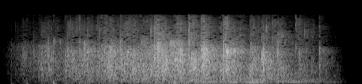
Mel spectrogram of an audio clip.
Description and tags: In this sound, there is an effect "cross fad in" early, bursting into opening to have a fade effect in the selection, a small amplifier to have a more hard and finally normalization of 0.5dB for equalize the amplitude.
